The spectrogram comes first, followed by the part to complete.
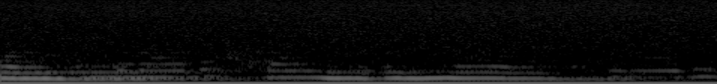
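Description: Faint wordless vocal humming, one held note that wavers slightly in pitch as the song fades out.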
